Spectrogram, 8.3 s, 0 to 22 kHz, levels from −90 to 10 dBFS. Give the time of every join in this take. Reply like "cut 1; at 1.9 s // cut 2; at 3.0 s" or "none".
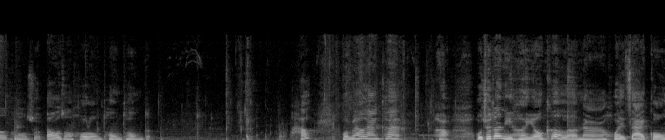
cut 1; at 3.6 s // cut 2; at 5.2 s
